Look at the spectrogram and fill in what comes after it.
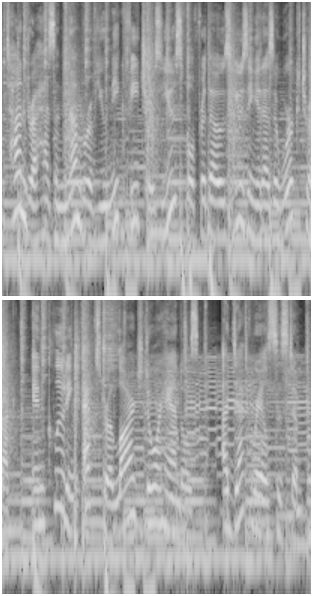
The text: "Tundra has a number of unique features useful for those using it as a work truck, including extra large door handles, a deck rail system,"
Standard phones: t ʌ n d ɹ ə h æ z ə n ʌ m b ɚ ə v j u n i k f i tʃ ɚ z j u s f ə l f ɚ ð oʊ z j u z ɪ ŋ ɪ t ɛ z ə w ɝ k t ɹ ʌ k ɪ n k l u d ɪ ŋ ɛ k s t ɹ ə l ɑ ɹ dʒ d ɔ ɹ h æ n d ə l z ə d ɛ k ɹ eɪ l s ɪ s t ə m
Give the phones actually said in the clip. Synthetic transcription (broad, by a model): t ʌ n d ɹ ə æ z ə n ʌ m b ɚ ə v j u n i k f i tʃ ɚ z j u s f ə l f ɚ ð oʊ z j u z ɪ ŋ ɪ t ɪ z ə w ɝ k t ɹ ʌ k ɪ n k l u d ɪ ŋ ɛ k s t ɹ ə l ɑ ɹ dʒ d ɔ ɹ h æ n d l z ə d ɛ k ɹ eɪ l s ɪ s t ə m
